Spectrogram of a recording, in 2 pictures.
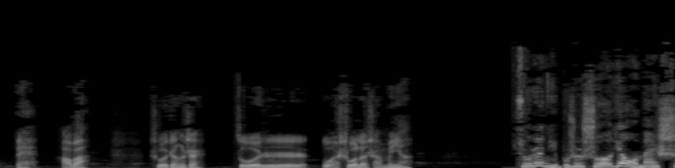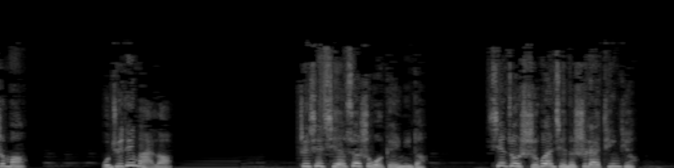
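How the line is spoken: Cheerful, smiling. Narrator (Chinese): 李素心情顿时好了许多，展颜笑道

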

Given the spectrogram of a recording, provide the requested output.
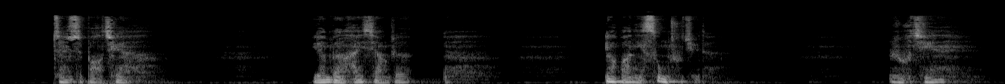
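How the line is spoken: Weak, drained voice. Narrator (Chinese): 他的声音微弱，像是被抽干了全身的力气

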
